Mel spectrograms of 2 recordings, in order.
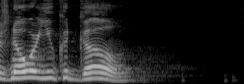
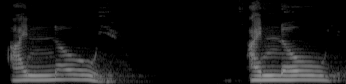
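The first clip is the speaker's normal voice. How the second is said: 1 tender; 3 semitones lower, 9 dB quieter, slower than usual. Acted. Tender quote of God.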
